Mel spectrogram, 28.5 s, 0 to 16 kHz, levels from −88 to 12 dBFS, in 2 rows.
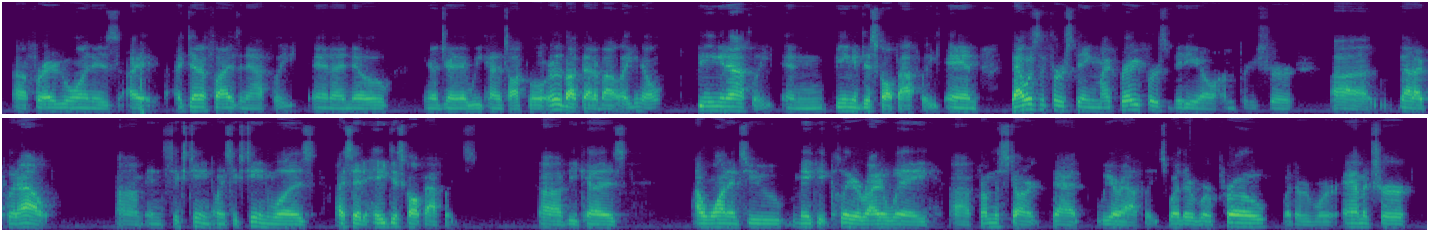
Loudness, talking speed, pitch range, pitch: -24 LUFS, 190 wpm, 105-120 Hz, 110 Hz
